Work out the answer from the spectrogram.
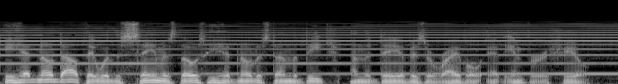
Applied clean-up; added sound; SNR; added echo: none; Bowed string instrument; 7 dB; none.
